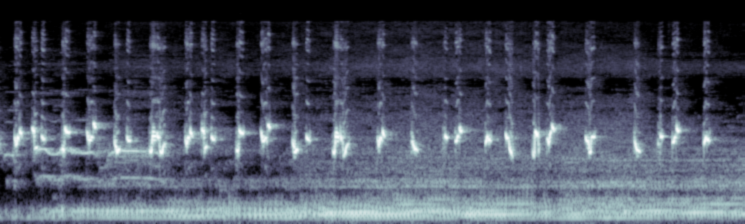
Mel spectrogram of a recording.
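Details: Female sooty-headed bulbul calling a male: brisk runs of short whistled, slurred chirps, clustered then more spaced, over a steady low rumbling hum in the background.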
